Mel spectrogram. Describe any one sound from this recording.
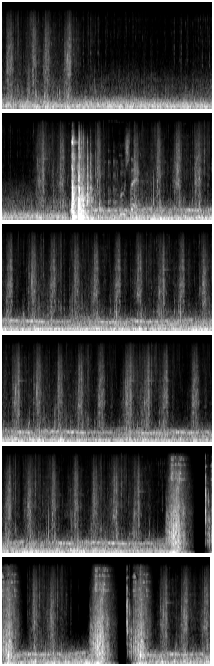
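Footsteps thud steadily on stone and dirt.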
